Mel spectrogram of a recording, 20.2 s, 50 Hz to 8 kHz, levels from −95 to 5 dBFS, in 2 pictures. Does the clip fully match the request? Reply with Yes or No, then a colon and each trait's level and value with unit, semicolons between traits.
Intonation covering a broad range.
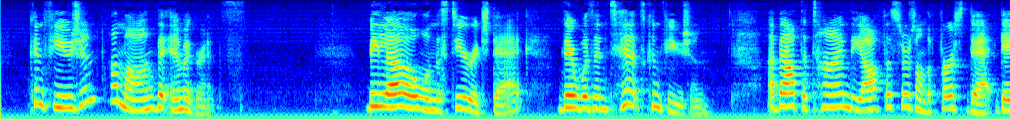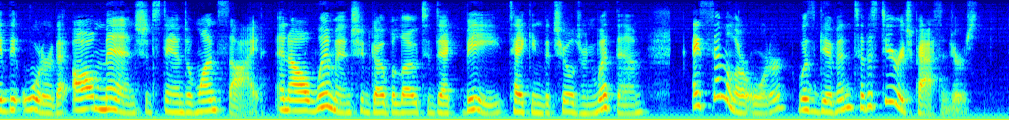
Yes: wide, 6.6 semitones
